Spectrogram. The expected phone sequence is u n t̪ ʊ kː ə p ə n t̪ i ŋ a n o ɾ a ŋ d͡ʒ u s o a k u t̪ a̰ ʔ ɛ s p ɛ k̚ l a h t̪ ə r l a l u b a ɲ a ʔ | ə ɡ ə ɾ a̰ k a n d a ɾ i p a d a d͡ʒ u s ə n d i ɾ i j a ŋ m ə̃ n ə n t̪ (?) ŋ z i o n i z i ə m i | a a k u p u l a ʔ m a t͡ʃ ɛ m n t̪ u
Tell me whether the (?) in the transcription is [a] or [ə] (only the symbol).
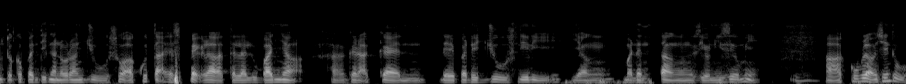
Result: a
